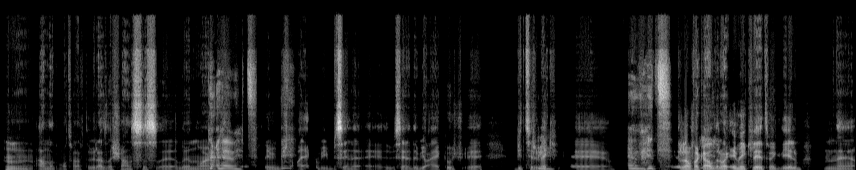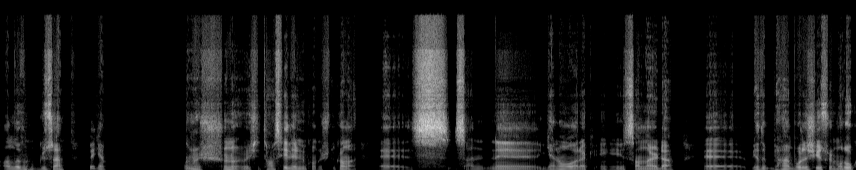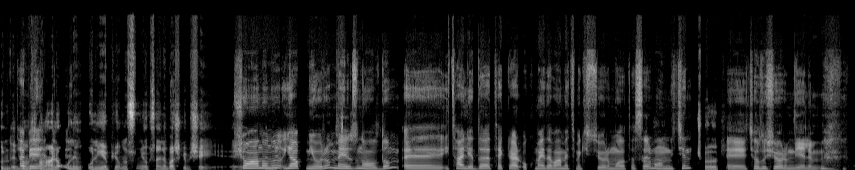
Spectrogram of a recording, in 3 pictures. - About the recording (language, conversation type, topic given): Turkish, podcast, Kıyafetlerinin bir hikâyesi var mı, paylaşır mısın?
- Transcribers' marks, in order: chuckle; laughing while speaking: "Evet"; throat clearing; laughing while speaking: "Evet"; tapping; chuckle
